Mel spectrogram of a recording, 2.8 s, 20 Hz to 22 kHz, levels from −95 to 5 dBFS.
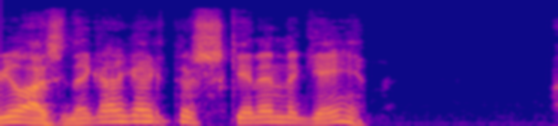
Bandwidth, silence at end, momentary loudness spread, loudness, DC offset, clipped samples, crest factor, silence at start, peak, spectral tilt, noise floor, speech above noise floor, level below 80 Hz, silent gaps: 16.5 kHz; 0.95 s; 6 LU; -27 LUFS; under 0.1%; under 0.1%; 22 dB; 0 s; -6 dBFS; -4.5 dB/octave; -81 dBFS; 54 dB; -66 dBFS; none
